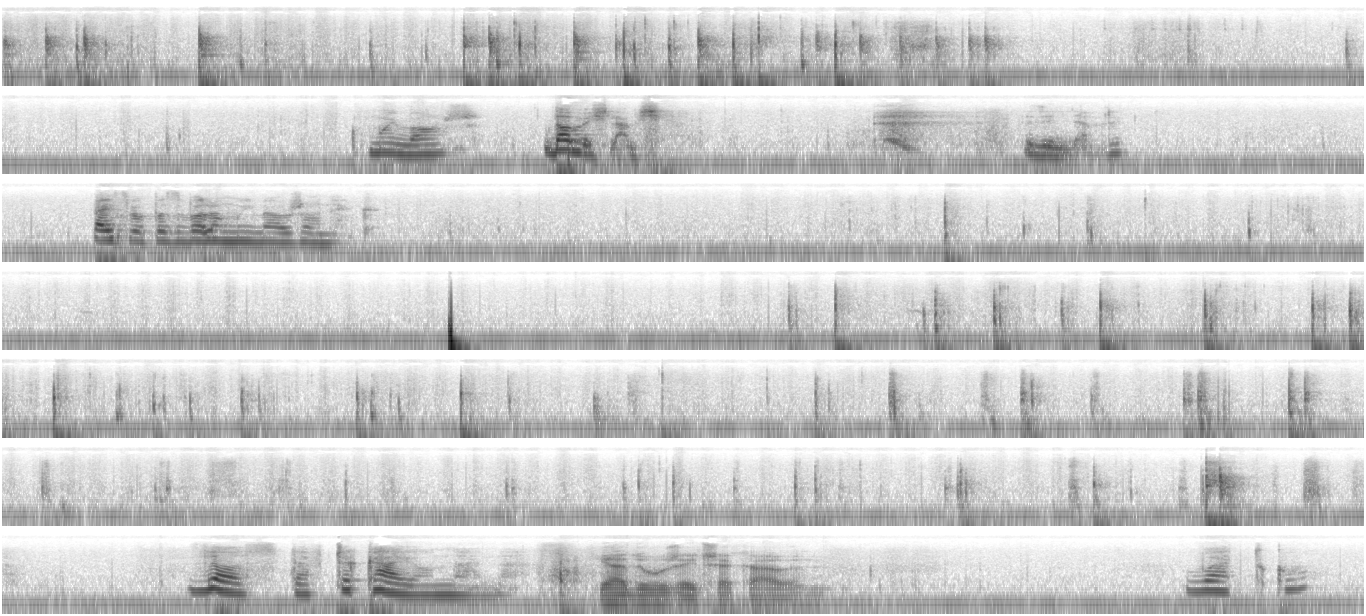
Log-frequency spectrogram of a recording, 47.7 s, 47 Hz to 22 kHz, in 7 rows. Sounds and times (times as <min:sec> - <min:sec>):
Speech: 0:08.6 - 0:10.3, 0:11.9 - 0:12.5, 0:14.1 - 0:15.5, 0:41.8 - 0:45.0, 0:46.8 - 0:47.5.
